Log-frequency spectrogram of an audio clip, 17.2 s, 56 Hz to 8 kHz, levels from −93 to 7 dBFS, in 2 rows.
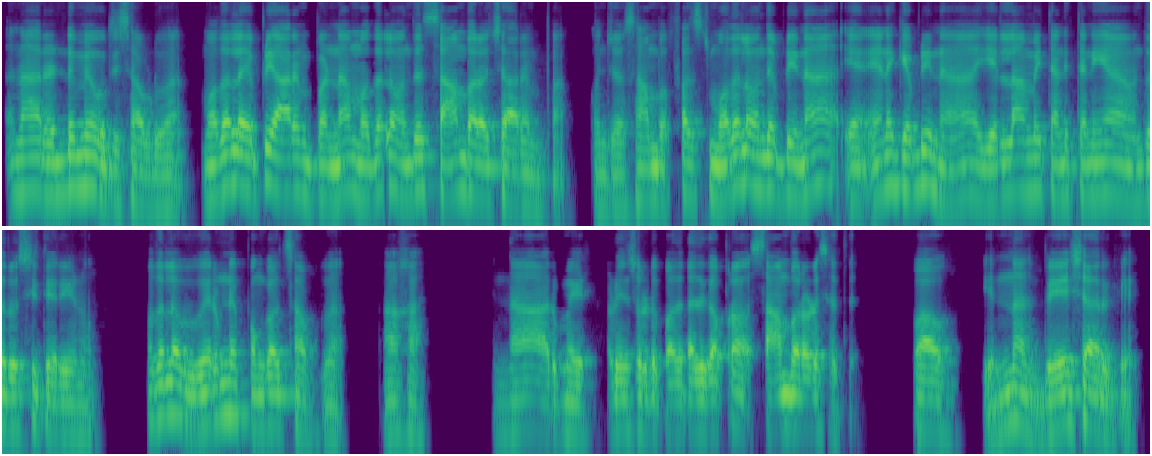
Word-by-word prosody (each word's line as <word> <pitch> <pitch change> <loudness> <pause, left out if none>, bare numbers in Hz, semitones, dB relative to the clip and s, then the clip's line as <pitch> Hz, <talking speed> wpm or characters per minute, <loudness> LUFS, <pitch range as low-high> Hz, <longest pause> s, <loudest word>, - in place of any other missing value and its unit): நான் 125 0 0
2 120 +3 +2
மே 140 - +4
ஊத்தி 105 -2 0
சாப்பிடுவேன். 90 -1 -2 0.2
முதல்ல 140 +5 +5
எப்பிடி 150 +4 +1
ஆரம்பிப்பேன்னா, 115 -3 +1
முதல்ல 125 +5 0
வந்து 125 +3 +1
சாம்பார 115 +1 +2
வச்சு 105 - -1
ஆரம்பிப்பேன். 85 -3 -6 0.2
கொஞ்சம் 90 0 -5
சாம்பார் 105 0 -1
ஃபர்ஸ்ட் 115 0 -3
முதல்ல 140 +7 +3
வந்து 130 0 +2
எப்பிடீன்னா, 120 +3 +1 0.3
எ - - +2 0.2
எனக்கு 135 +2 +1
எப்பிடீன்னா 125 -7 0 0.3
எல்லாமே 125 +2 0
தனித்தனியா 115 +1 -1
வந்து 110 +2 0
ருசி 100 0 -1
தெரியணும். 90 -2 -3 0.4
முதல்ல 135 +3 +3 0.2
வெறுமனே 125 +5 +2
பொங்கல் 105 0 +1
சாப்பிடுவேன். - - -5 0.4
"ஆஹா 95 0 -5 0.6
என்னா 95 +2 -4 0.2
அருமை!" 90 0 -2 0.2
அப்பிடீன்னு 95 0 -2
சொல்லிட்டு - - 0
பார்த்துட்டு 90 0 +2
அதுக்கப்புறம் 95 - +2
சாம்பாரோட 105 -1 +3
சேர்த்து, - - -11 0.5
"வாவ்! 95 -2 +4 0.4
என்ன 110 +5 0 0.3
பேஷா 110 +3 +4
இருக்கு!" - - -2
110 Hz, 155 wpm, -23 LUFS, 95-125 Hz, 0.6 s, முதல்ல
